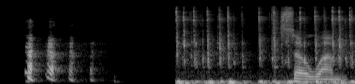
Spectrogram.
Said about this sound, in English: You're just going to hear my mechanical keyboard in the background. I'll edit that out.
